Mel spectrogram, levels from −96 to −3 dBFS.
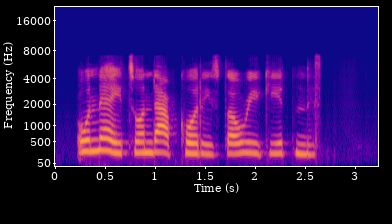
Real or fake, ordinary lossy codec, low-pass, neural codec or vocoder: fake; none; 7.2 kHz; codec, 16 kHz, 1 kbps, X-Codec, HuBERT features, trained on LibriSpeech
